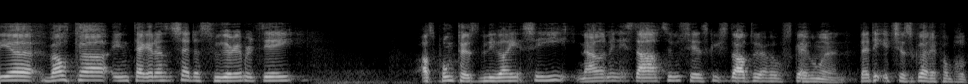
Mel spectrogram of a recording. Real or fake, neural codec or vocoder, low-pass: fake; codec, 16 kHz in and 24 kHz out, 0.4 kbps, LongCat-Audio-Codec, fine tuned four codebook decoder; 7.2 kHz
